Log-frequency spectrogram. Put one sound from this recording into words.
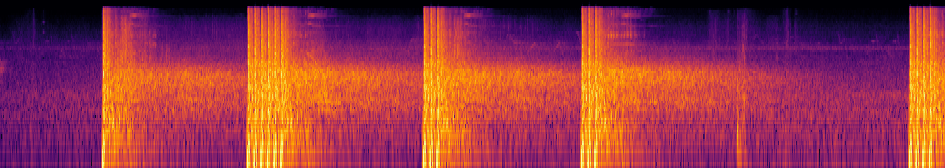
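Gunshots fire in loud single bursts, each followed by a ringing echo.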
